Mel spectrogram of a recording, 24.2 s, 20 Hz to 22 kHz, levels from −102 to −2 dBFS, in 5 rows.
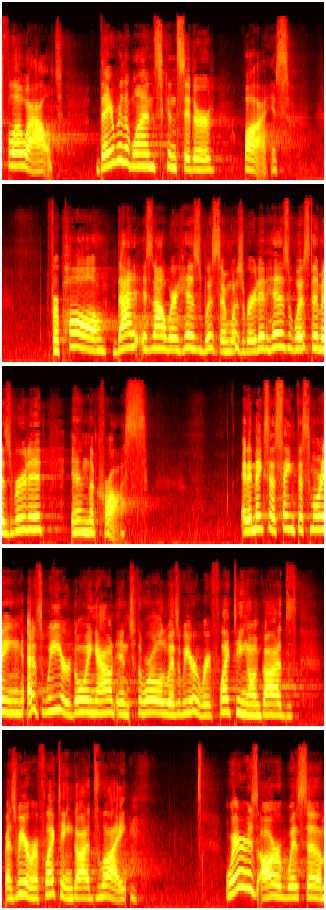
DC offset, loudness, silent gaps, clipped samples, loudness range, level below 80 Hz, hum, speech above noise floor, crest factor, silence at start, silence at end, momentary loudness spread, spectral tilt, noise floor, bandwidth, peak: under 0.1%; -21 LUFS; none; under 0.1%; 5 LU; -64 dBFS; none; 39 dB; 18 dB; 0 s; 0 s; 10 LU; -3.5 dB/octave; -60 dBFS; 16 kHz; -4 dBFS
